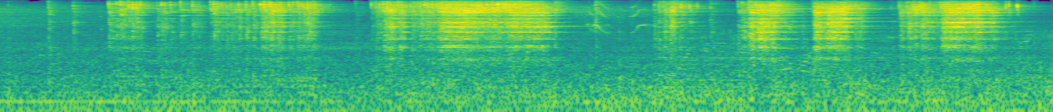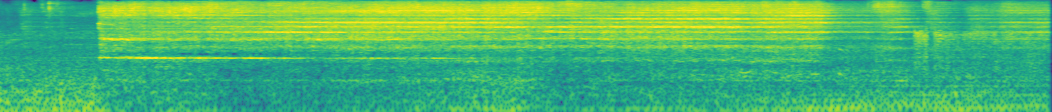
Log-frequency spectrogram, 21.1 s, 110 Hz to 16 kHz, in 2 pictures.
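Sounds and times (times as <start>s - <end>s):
train cars rolling past: 0.0s - 21.0s
wheels squealing: 0.7s - 21.0s.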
